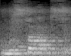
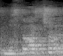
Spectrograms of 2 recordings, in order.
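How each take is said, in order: No difference in how they are said.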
